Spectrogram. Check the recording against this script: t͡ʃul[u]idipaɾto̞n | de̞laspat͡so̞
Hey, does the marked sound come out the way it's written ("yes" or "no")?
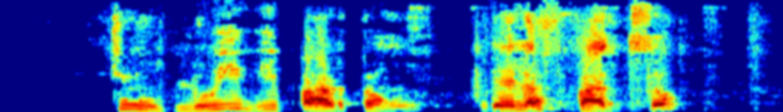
yes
